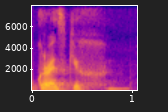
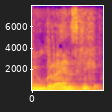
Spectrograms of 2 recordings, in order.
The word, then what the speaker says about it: украинских: А, а что касается парадов в и Луганске, они, кстати говоря, тоже упомянуты э, в украинских этих самых протестах. – Не украинских, а украинских. Но ничего, придет время, и э, в МИД России начнут э, правильно ставить ударение в словах в русском языке.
